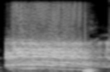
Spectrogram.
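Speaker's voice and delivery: very high, loud mock shriek; predator screech. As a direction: shriek it like a startled creature. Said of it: "he does, like, the".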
